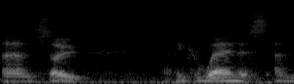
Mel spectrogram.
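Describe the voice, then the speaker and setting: A man's very deep, low voice with a dark, mellow tone, vocal fry and audible room echo. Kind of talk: casual podcast discussion. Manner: fast; talkative.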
